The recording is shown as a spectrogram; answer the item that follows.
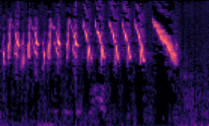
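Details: European goldfinch, song in the 'mama binette' style: dense, rhythmic twittering of quick chirps repeated about five per second, closing with a long descending whistled slur. Clean, quiet background.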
